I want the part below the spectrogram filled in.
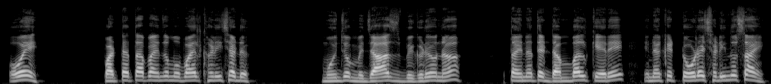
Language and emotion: Sindhi, angry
